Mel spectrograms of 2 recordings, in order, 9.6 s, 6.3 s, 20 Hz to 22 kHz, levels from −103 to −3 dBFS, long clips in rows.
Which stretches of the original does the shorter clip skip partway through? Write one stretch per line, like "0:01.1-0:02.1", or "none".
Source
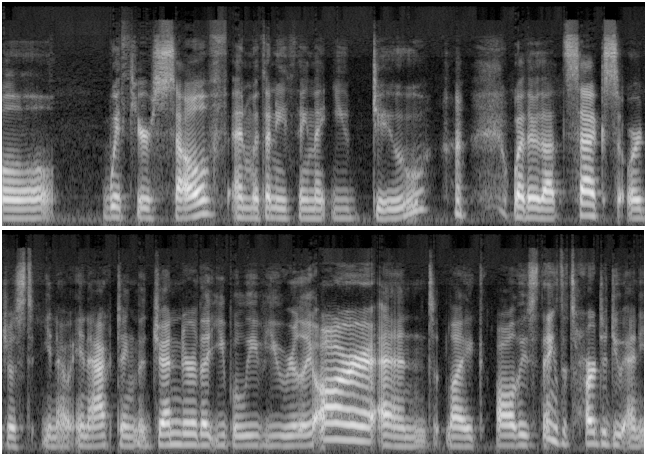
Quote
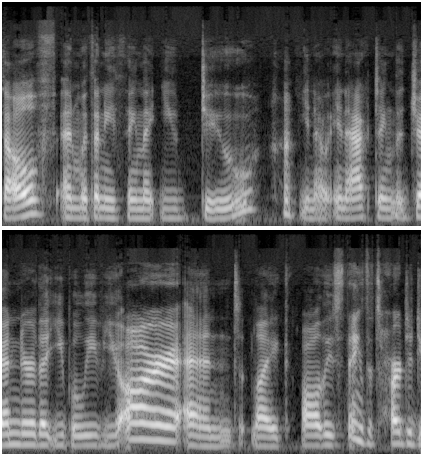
0:03.5-0:05.1
0:06.9-0:07.1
